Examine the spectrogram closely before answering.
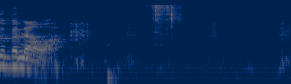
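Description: A woman bites into crunchy food.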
